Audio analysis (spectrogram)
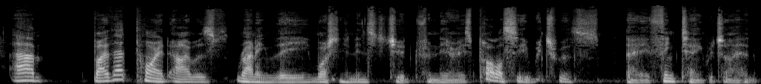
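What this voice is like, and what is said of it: Australian accent. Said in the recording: “what is an Australian doing telling us how to run our foreign policy? ... my accent turned out to be a great asset ... he liked my accent”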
